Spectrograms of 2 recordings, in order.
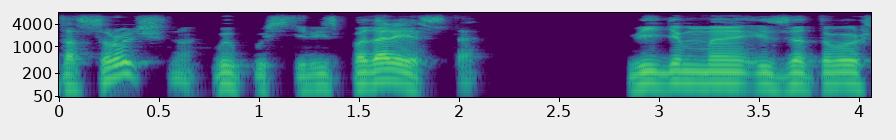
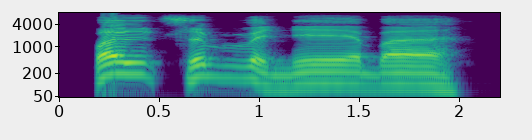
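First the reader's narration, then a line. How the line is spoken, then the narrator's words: Roaring laughter. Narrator (Russian): захохотал Маевский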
